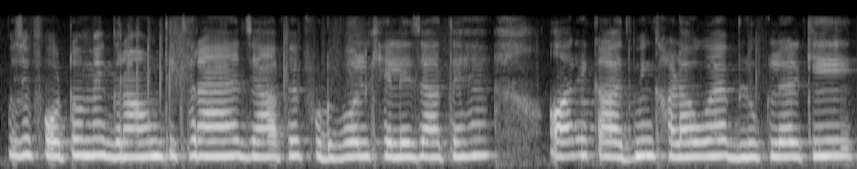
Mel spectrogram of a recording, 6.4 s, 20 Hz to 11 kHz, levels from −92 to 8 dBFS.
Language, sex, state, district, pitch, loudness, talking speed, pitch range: Hindi, female, Maharashtra, Mumbai Suburban, 285 Hz, -12 LUFS, 205 wpm, 275-295 Hz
